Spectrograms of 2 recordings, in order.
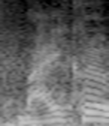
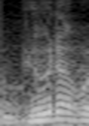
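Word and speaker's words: μ: 그럼 이 투자율을 우리가 문자를 우리가 마이크로 읽으시면 안 되고 뮤라고 읽으시면 된다는 얘기 했었죠.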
